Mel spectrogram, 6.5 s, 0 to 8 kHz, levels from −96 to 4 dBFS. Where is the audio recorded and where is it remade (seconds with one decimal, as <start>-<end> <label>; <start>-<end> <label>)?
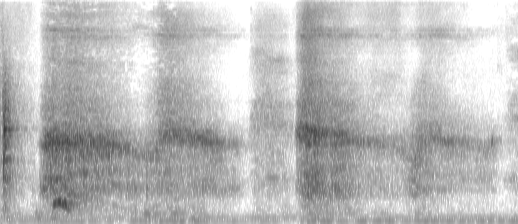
0.0-2.2 recorded; 2.2-6.1 remade; 6.1-6.5 recorded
